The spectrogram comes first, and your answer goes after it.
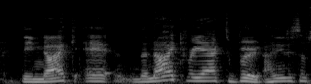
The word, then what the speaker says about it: Nike: look we've got the new silhouette there the Naik react boot I actually said it right this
